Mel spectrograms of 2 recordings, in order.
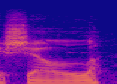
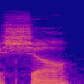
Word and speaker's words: shell: end of the word you can use the dark l sound you don't need to say shell you'll need that la you just say shell shell using a dark l just kind of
